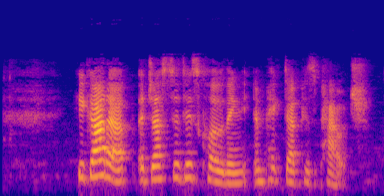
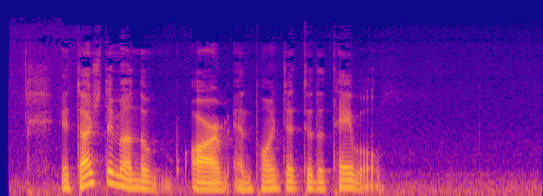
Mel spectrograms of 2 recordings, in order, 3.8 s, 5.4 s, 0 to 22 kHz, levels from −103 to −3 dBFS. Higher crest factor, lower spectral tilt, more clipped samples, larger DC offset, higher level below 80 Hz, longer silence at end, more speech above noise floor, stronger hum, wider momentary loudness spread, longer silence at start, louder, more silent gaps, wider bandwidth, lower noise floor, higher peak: about the same, 24 dB vs 22 dB; second, -2.5 dB/octave vs -8 dB/octave; neither; neither; second, -80 dBFS vs -50 dBFS; second, 0.2 s vs 1.6 s; first, 30 dB vs 26 dB; neither; about the same, 18 LU vs 17 LU; first, 0.8 s vs 0.25 s; about the same, -23 LUFS vs -24 LUFS; neither; second, 8 kHz vs 10 kHz; first, -55 dBFS vs -49 dBFS; about the same, -2 dBFS vs -4 dBFS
